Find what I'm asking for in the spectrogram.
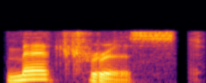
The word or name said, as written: metrist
